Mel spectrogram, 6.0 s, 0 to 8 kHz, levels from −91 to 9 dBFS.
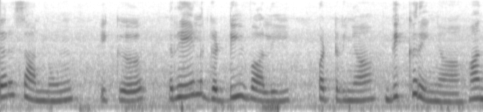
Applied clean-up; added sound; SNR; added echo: none; none; none; none.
